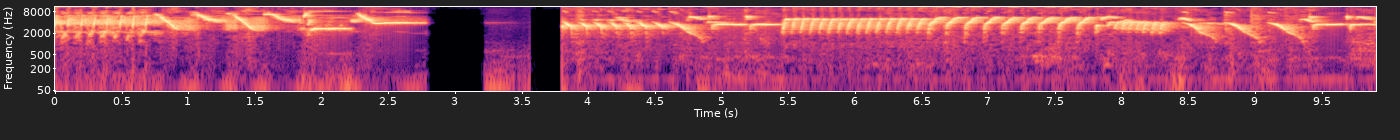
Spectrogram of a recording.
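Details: Contest canary song of fast descending sweeps and dense rolling trills, a brief silent gap after about three seconds, then a long steady high trill and more falling slurred notes.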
